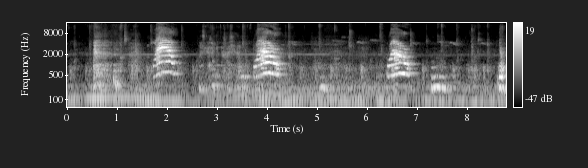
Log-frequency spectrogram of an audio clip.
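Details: Street cat in its first-ever bath, carefully washed, cries three strong arching meows roughly two seconds apart, each bright and harmonic, with softer low murmurs and handling sounds in the pauses.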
